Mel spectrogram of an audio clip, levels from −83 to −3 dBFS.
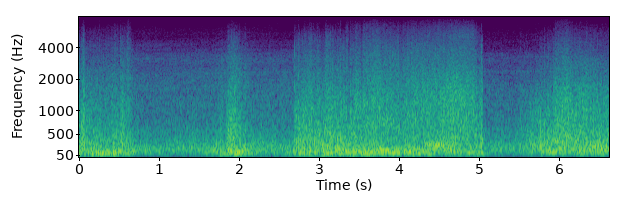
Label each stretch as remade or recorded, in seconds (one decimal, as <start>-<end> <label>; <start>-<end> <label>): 0.0-6.6 recorded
